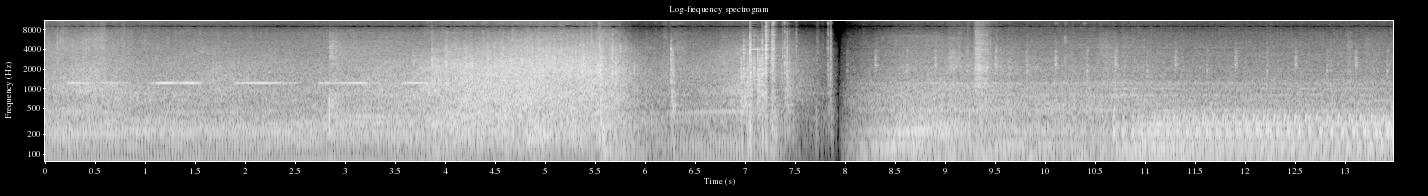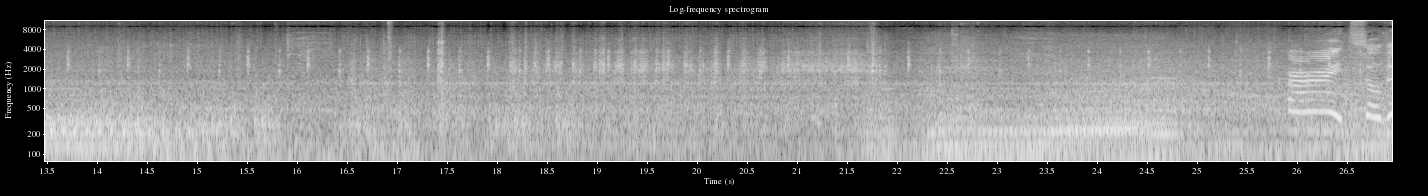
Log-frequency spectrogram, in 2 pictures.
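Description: A forklift's reversing alarm beeping steadily, joined by a loud rushing hiss that dies away. After a cut, a tractor-trailer's diesel engine running steadily under way, heard from inside the cab, its pitch rising near the end.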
